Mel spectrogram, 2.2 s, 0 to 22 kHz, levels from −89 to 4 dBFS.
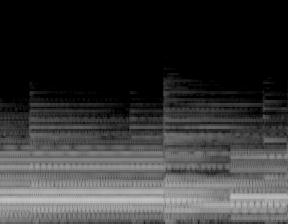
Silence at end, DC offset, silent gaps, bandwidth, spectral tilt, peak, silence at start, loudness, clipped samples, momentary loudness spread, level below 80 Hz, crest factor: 0 s; under 0.1%; none; 4.2 kHz; -10.5 dB/octave; -14 dBFS; 0 s; -23 LUFS; under 0.1%; 5 LU; -58 dBFS; 8 dB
